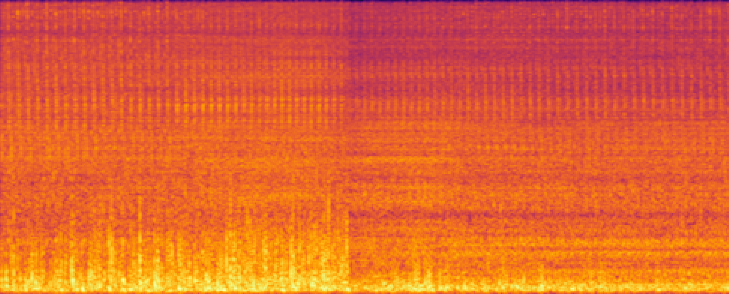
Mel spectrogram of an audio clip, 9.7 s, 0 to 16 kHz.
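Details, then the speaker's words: 1994 Ford Econovan with points ignition, after replacing burnt points (from slipped timing belt) and resetting gap and timing to spec: steady, even low-rumble idle without stumbling, holds idle, much better than with points not opening properly. "That's where my timing's meant to be. The idle's a little bit more sensible."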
